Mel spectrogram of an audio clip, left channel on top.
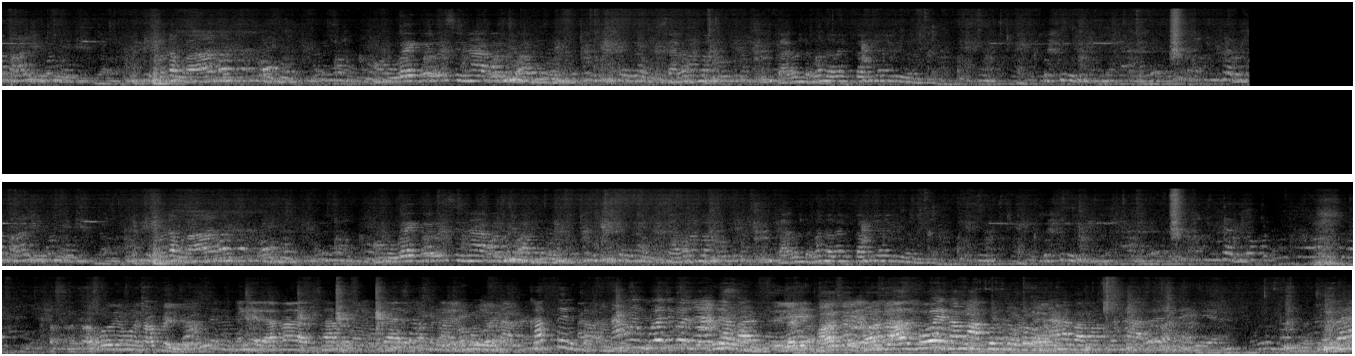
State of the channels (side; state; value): left; drops out; at 12.5 s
